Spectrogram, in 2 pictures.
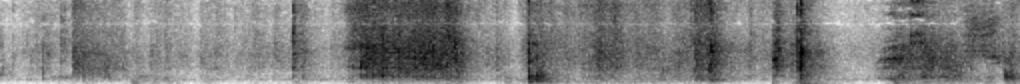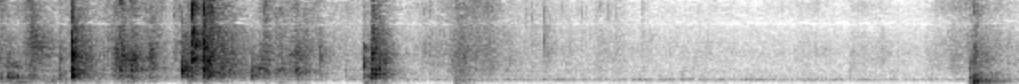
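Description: Packaging being handled and opened: crinkling of plastic and paper in irregular bursts, with many sharp clicks of small metal tools being set down, dying away about nine seconds in.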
